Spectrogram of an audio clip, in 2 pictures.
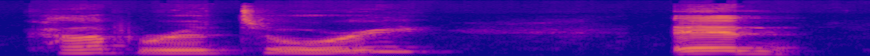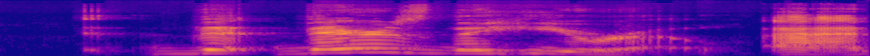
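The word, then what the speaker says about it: Comperatore: So the gentleman who passed away was Corey Comparatori, I think is how you say his name, Comparatori.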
